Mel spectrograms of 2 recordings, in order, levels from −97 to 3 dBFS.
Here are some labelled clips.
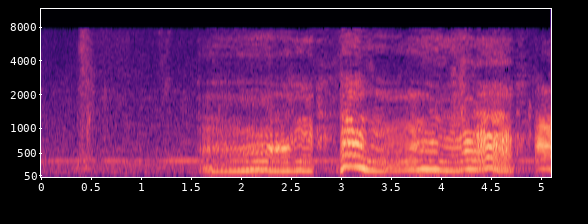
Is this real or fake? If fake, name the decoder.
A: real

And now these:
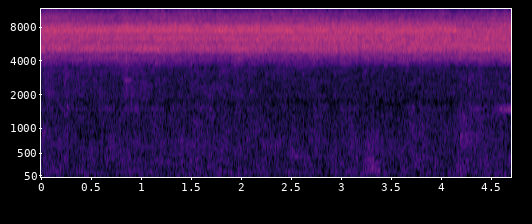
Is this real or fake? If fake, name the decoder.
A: fake, codec, HILCodec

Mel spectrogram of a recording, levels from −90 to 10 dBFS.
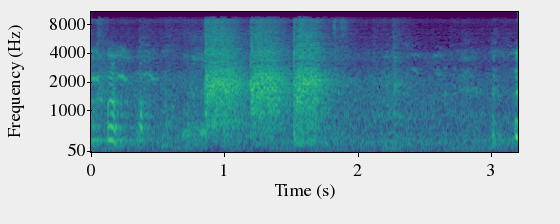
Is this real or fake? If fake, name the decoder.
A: fake, vocoder, WaveNeXt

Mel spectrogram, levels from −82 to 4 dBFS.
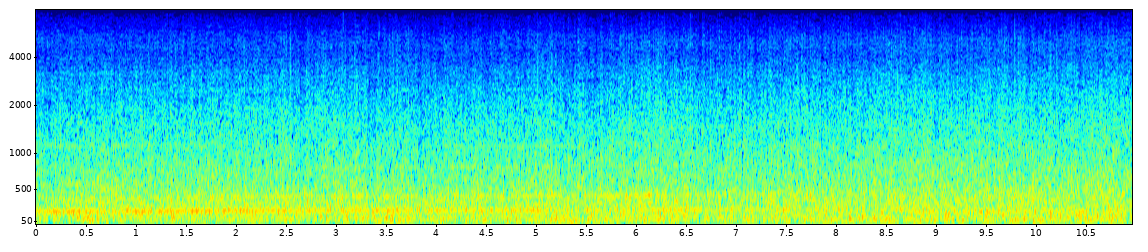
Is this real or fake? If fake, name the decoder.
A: real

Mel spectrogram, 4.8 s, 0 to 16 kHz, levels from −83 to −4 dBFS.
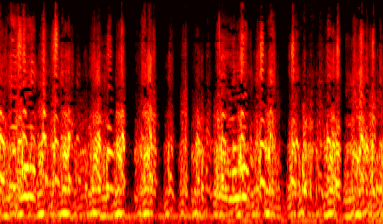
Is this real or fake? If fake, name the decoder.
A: fake, vocoder, BigVGAN v2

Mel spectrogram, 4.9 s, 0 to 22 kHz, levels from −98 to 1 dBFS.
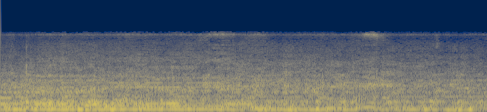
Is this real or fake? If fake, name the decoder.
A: fake, codec, SNAC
